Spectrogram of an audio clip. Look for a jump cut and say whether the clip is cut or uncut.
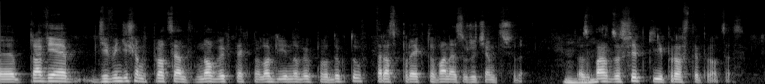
cut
